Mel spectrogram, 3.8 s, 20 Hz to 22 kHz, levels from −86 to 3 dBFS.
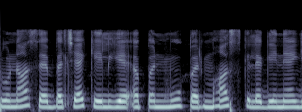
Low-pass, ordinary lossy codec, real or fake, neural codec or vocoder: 7.2 kHz; none; real; none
